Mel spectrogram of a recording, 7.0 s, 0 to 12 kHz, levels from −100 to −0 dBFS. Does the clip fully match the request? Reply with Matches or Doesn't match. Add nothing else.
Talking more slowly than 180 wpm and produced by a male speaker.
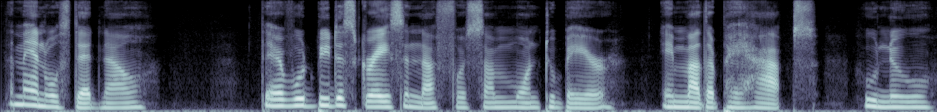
Doesn't match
